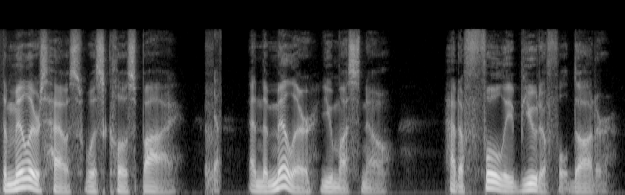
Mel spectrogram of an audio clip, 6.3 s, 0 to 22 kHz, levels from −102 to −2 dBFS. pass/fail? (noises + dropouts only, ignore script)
fail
